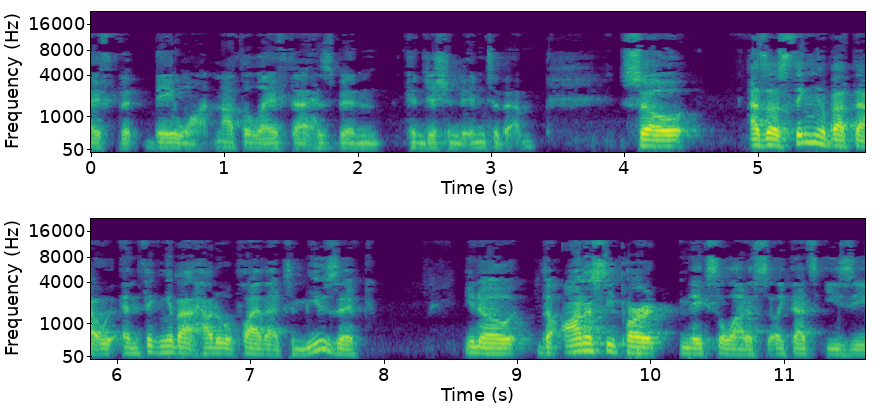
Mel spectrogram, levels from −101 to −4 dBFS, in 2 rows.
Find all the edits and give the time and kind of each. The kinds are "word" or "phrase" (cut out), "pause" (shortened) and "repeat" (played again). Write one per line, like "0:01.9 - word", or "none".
none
